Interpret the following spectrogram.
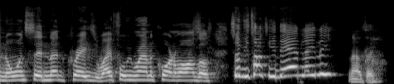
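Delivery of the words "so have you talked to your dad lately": high-pitched mock mom voice; high, chirpy imitation of a mother; voicing his mom. Mom's innocent question, retold.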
